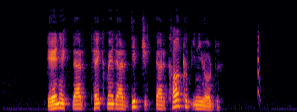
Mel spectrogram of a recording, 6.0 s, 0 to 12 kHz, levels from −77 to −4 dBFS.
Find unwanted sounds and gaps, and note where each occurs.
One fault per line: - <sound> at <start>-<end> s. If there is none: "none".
- chirp at 5.1-5.2 s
